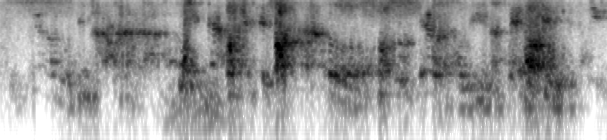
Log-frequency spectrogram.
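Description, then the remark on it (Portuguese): A dog barks several times in irregular bursts, heard during a phone call, mixed with muffled voices, a passing truck and background noise over a narrow, phone-like line. “Cachorro latindo, caminhão passando, olha.”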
